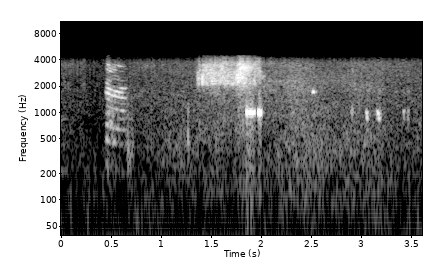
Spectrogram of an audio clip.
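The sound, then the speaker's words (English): Telephone dialing tones sound as a call is connected: a few short, quiet beeps scattered among faint clicks and noise. “But what I am going to do is connect this caller.”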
